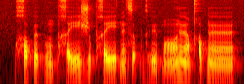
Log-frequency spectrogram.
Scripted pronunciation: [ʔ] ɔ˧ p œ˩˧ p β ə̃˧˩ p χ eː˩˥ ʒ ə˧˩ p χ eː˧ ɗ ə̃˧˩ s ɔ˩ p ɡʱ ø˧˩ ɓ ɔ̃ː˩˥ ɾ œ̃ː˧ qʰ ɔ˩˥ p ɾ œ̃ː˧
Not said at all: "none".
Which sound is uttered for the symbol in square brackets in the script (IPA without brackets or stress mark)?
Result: χ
